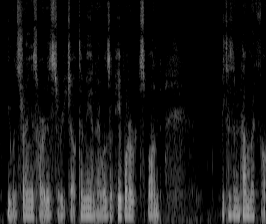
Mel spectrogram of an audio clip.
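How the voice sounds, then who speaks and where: Dark and mellow in tone, the somewhat breathy voice goes at a fairly quick pace. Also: man. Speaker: gamer explaining his ban and recovery. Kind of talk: personal testimony. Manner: unscripted with many ums.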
